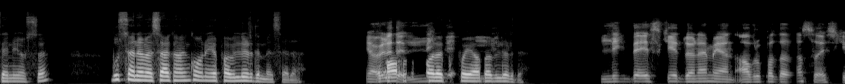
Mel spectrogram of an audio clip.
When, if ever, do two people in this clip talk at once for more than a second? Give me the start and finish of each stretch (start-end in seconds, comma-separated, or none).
3.7-5.0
